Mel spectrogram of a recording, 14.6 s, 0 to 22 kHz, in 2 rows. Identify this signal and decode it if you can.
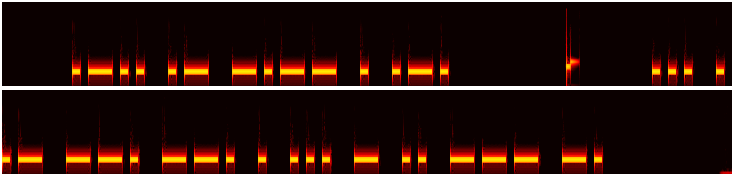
Morse code, heard as a keyed tone, about 16 wpm, 700 Hz. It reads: LAYER SUGGESTION
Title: Sentences from Top 1600 Words - New Word Drill Alt - 15wpm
